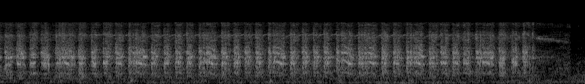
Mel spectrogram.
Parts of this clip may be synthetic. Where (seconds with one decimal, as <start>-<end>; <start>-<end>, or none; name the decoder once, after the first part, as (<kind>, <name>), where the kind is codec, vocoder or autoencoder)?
0.0-1.1 (codec, SNAC); 4.6-5.9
